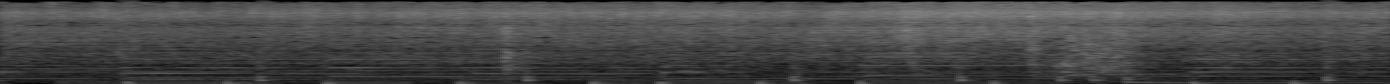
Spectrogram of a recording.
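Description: Chopped tomatoes and onions sizzling in hot oil in a kadai, stirred with a spatula that knocks and scrapes against the pan several times a second.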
